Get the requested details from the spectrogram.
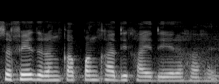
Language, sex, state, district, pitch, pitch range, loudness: Hindi, female, Punjab, Kapurthala, 200 Hz, 180-210 Hz, -16 LUFS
